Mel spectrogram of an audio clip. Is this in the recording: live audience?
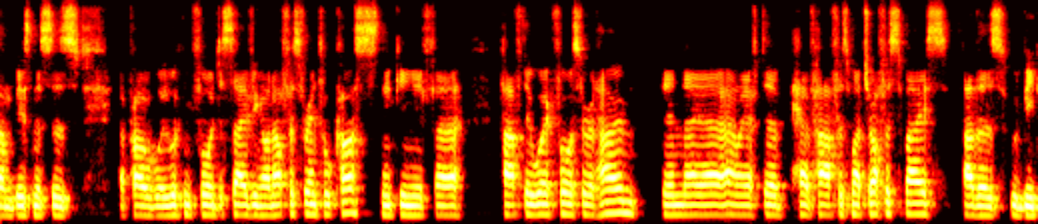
no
